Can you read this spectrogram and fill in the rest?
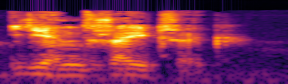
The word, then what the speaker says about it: Jędrzejczyk: Joanna Jędrzejczyk.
